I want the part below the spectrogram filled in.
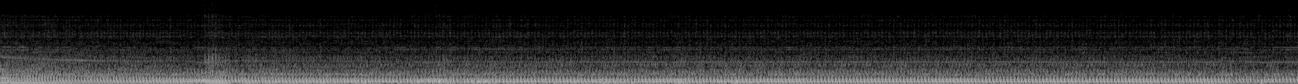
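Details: Ryobi RYI2300 inverter generator, 15 months old, after fix: stalling under heavy load solved by turning the easy-start knob further. Steady hum, briefly unsettled early, then even constant speed under load without stalling; normal running.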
